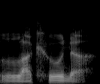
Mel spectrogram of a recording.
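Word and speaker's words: lacuna: the weird name they are called launa that's how you pronounce it and plural would be with an E okay and these are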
